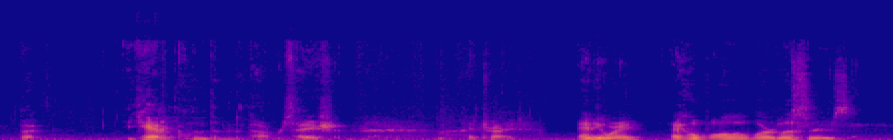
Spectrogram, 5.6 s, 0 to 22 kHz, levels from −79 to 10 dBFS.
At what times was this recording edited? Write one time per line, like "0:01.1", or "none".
0:03.4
